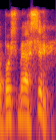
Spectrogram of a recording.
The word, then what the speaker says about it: Bushmaster: Bush, yeah, Bushmaster.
